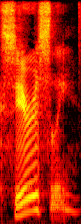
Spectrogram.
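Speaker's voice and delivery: ordinary talk, nothing marked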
